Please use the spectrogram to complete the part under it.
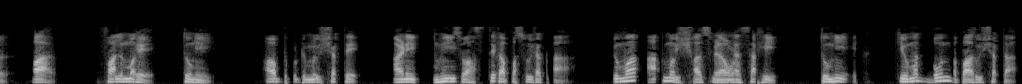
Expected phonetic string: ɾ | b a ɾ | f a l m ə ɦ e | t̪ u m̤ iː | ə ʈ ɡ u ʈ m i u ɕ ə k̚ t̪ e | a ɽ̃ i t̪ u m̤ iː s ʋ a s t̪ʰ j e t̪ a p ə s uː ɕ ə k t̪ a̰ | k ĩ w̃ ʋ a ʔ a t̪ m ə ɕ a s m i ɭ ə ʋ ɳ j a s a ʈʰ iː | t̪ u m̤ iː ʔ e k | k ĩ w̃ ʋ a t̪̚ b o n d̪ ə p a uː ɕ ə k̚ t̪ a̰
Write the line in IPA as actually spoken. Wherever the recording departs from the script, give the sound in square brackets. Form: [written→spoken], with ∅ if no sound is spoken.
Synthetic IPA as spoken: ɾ | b a ɾ | f a l m ə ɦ e | t̪ u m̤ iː | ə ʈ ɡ u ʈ m i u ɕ ə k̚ t̪ e | a ɽ̃ i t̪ u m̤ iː s ʋ a s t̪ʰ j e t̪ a p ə s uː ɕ ə k t̪ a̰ | k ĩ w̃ ʋ a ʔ a t̪ m ə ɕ a s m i ɭ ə ʋ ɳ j a s a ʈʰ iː | t̪ u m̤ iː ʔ e k | k ĩ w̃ ʋ a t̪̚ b o n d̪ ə p a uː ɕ ə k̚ t̪ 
